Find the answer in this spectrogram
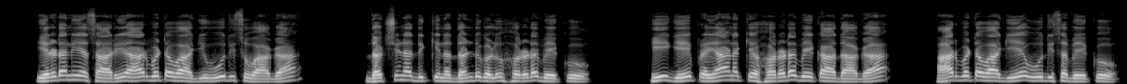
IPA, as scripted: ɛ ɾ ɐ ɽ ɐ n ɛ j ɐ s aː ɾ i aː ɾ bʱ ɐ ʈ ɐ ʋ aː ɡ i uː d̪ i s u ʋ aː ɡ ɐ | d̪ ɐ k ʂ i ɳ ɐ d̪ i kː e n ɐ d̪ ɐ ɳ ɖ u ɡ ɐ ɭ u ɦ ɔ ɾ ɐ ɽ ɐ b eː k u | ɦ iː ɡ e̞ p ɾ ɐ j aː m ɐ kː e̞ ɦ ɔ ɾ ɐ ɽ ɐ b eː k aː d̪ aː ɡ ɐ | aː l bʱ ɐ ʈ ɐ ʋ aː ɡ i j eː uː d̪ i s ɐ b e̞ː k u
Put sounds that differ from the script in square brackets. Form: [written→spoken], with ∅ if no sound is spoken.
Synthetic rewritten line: ɛ ɾ ɐ ɽ ɐ n ɛ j ɐ s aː ɾ i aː ɾ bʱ ɐ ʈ ɐ ʋ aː ɡ i uː d̪ i s u ʋ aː ɡ ɐ | d̪ ɐ k ʂ i ɳ ɐ d̪ i kː [e→i] n ɐ d̪ ɐ ɳ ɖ u ɡ ɐ ɭ u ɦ ɔ ɾ ɐ ɽ ɐ b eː k u | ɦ iː ɡ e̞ p ɾ ɐ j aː [m→ɳ] ɐ kː e̞ ɦ ɔ ɾ ɐ ɽ ɐ b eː k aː d̪ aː ɡ ɐ | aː [l→ɾ] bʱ ɐ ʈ ɐ ʋ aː ɡ i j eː uː d̪ i s ɐ b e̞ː k u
